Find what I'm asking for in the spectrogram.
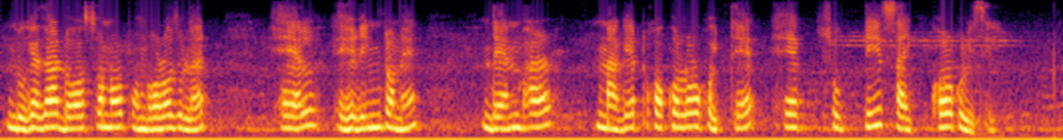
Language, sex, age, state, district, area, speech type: Assamese, female, 30-45, Assam, Majuli, urban, read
